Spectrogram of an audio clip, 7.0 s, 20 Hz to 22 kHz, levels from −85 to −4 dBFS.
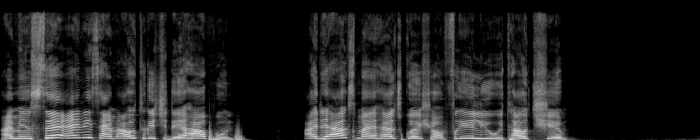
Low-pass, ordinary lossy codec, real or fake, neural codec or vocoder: none; none; real; none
